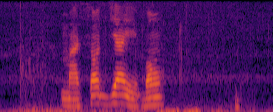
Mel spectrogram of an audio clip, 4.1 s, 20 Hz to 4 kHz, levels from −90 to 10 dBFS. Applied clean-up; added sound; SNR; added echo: none; Bird + Water tap, faucet; 10 dB; none.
